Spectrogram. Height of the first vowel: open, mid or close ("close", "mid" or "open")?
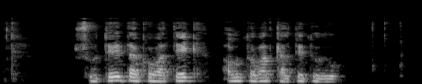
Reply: close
